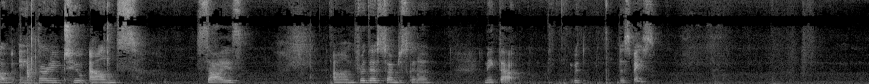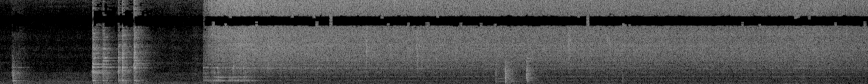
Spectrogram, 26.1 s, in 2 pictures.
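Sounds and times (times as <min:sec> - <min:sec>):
onion sizzling in hot oil: 0:16.1 - 0:26.0.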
